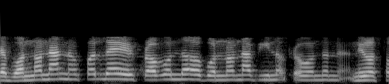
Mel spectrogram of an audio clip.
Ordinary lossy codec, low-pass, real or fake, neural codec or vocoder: MP3, 24 kbps; 3.6 kHz; fake; codec, 16 kHz, about 1 kbps, DyCAST, with the encoder's durations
